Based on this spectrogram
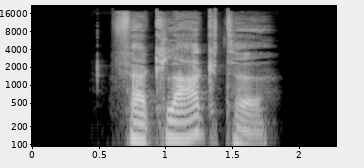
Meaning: inflection of verklagen: 1. first/third-person singular preterite 2. first/third-person singular subjunctive II
- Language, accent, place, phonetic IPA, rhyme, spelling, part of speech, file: German, Germany, Berlin, [fɛɐ̯ˈklaːktə], -aːktə, verklagte, adjective / verb, De-verklagte.ogg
